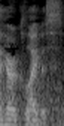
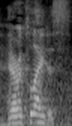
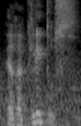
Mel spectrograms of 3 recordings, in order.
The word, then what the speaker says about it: Heraclitus: and again philosophically because everybody was affected by heraclitis her heraclitus heraclitus as you say in Greek who that he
